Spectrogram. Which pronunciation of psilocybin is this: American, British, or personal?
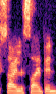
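British. The word is said the British way. This is how people in the UK say it. "In the U K, they say"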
